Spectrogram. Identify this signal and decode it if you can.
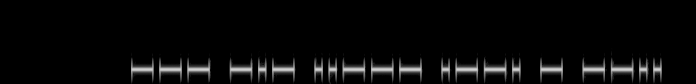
Morse code, heard as a keyed tone, about 17 wpm, 700 Hz. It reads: OK2PTZ
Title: DXCC-100 Call Signs - 6 Characters - 17wpm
